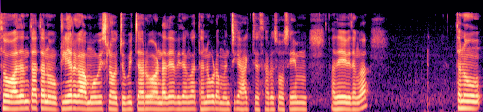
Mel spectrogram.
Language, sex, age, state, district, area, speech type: Telugu, male, 30-45, Andhra Pradesh, Sri Balaji, rural, spontaneous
